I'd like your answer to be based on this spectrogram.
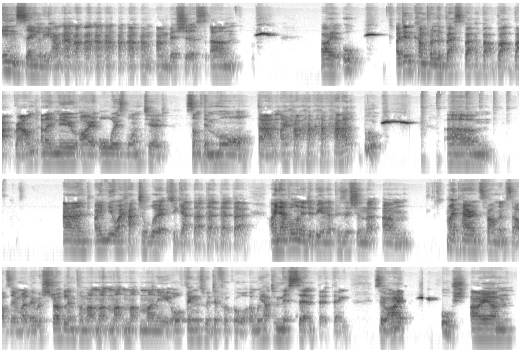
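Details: Adult man with Tourette syndrome that began about four years earlier after seizures and brain swelling, with motor and vocal tics and a stammer that followed a loss of speech; vocal tics (whistling) with stammering.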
